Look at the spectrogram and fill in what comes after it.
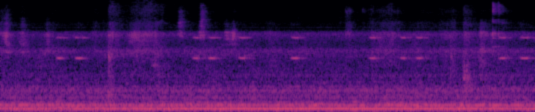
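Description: Steady hum of a stopped electric train's onboard equipment, heard inside the car. Faint pairs of short, high pips come every second or two, with a few light clicks.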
